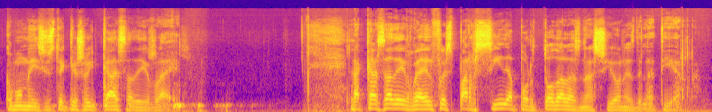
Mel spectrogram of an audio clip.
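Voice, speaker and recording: A middle-aged man preaching a radio sermon as a pastor, emphatic, stretching key words and dropping to a hush at climaxes. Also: mid-range voice, expressive, moderate pace, creaky, slight background noise. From Colombia.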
